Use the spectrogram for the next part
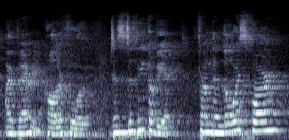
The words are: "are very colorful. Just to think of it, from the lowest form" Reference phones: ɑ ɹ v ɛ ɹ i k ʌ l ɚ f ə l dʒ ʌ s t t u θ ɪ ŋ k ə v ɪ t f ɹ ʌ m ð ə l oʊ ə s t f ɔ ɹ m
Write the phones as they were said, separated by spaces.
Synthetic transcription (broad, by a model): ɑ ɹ v ɛ ɹ i k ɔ l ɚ f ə l dʒ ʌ s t t u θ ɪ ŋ k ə b ɪ t f ɹ ʌ m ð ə l oʊ ə s t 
